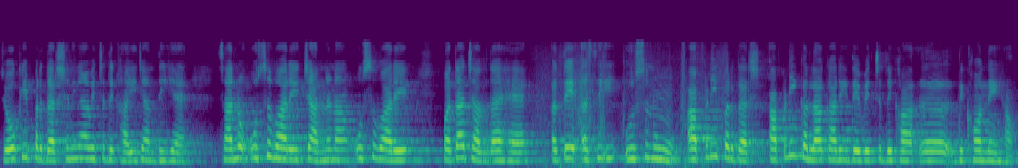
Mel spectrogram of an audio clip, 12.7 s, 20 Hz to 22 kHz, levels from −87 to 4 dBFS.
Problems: background sounds at intervals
